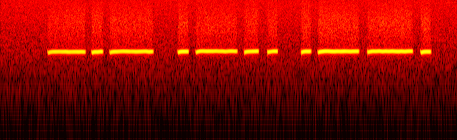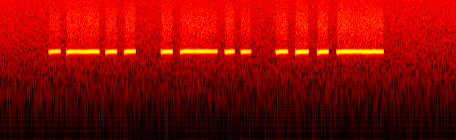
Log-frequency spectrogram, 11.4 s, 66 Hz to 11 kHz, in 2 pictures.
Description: Morse code, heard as a whistle, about 10 wpm. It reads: KLP LLV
